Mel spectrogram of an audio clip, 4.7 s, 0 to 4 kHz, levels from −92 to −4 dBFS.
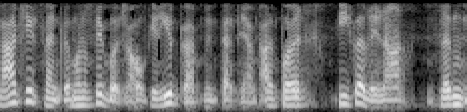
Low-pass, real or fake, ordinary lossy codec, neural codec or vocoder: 3.6 kHz; fake; AAC, 32 kbps; autoencoder, 44.1 kHz, a latent of 192 numbers a frame, MeloTTS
